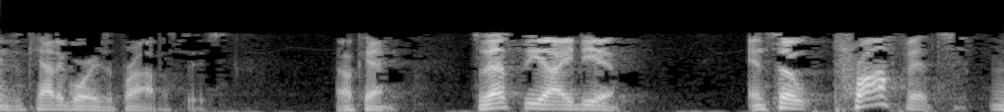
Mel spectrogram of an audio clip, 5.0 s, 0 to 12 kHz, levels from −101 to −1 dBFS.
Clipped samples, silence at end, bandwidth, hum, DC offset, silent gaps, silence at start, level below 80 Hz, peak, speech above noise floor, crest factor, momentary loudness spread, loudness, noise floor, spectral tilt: under 0.1%; 0 s; 4.4 kHz; none; under 0.1%; none; 0 s; -52 dBFS; -2 dBFS; 35 dB; 22 dB; 16 LU; -23 LUFS; -59 dBFS; -9.5 dB/octave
